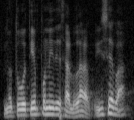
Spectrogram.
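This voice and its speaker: A man's voice: medium pitch, fast talker, warm tone. A male pastor giving a sermon, asking the congregation questions and telling stories in a conversational way.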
